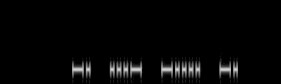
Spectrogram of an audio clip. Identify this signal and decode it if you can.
Morse code, heard as a keyed tone, about 34 wpm, spaced as for 25 wpm, 690 Hz. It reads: NV6N
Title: USA Call Signs - 4 Characters - 2x Character Spacing - 35wpm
